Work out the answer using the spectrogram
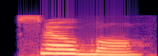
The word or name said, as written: snobol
